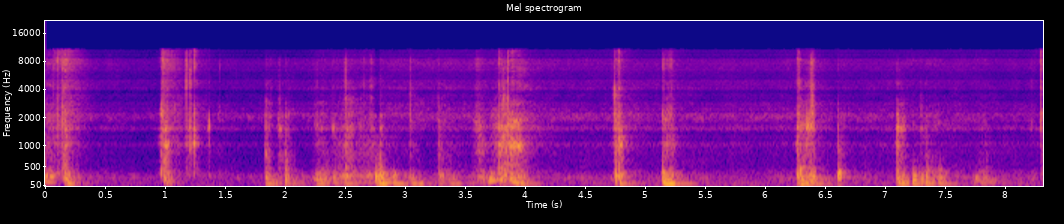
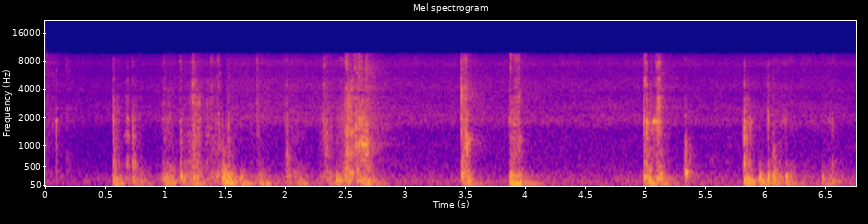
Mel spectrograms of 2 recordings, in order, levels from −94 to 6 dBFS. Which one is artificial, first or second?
first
